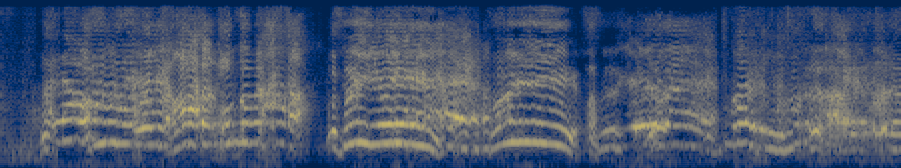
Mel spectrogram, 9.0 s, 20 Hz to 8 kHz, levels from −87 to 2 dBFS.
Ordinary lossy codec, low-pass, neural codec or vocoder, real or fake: none; 7.2 kHz; codec, 16 kHz, 2 kbps, FreqCodec, smaller model; fake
